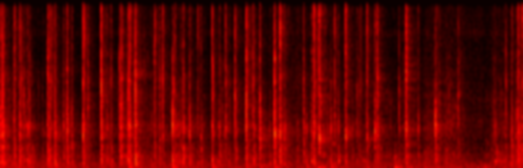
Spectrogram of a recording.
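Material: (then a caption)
Plastic. Long neon-yellow acrylic nails type rapidly on a black full-size plastic computer keyboard resting on a desk. The result is a fast, uneven stream of short, dry, bright plastic taps and clicks with almost no low end and no ring after each hit.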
